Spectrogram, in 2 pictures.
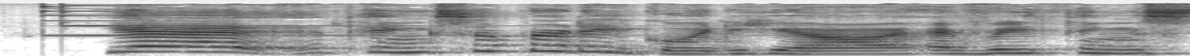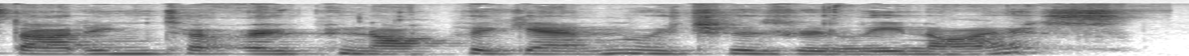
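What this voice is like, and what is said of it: Australian accent. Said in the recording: “Your accent... it's my favorite accent in the world, the Australian accent.”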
